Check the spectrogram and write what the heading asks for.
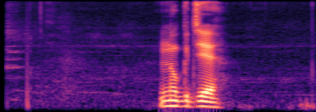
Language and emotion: Russian, neutral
